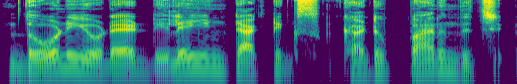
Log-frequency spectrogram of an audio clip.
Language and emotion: Tamil, disgusted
